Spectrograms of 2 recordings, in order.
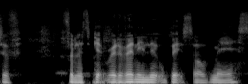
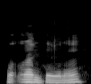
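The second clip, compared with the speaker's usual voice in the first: muffled behind a respirator mask; talking through mask; 3 semitones higher, 7 dB louder than usual. Real, not acted. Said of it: "Let me take my mask off. You can hear me a bit better".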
